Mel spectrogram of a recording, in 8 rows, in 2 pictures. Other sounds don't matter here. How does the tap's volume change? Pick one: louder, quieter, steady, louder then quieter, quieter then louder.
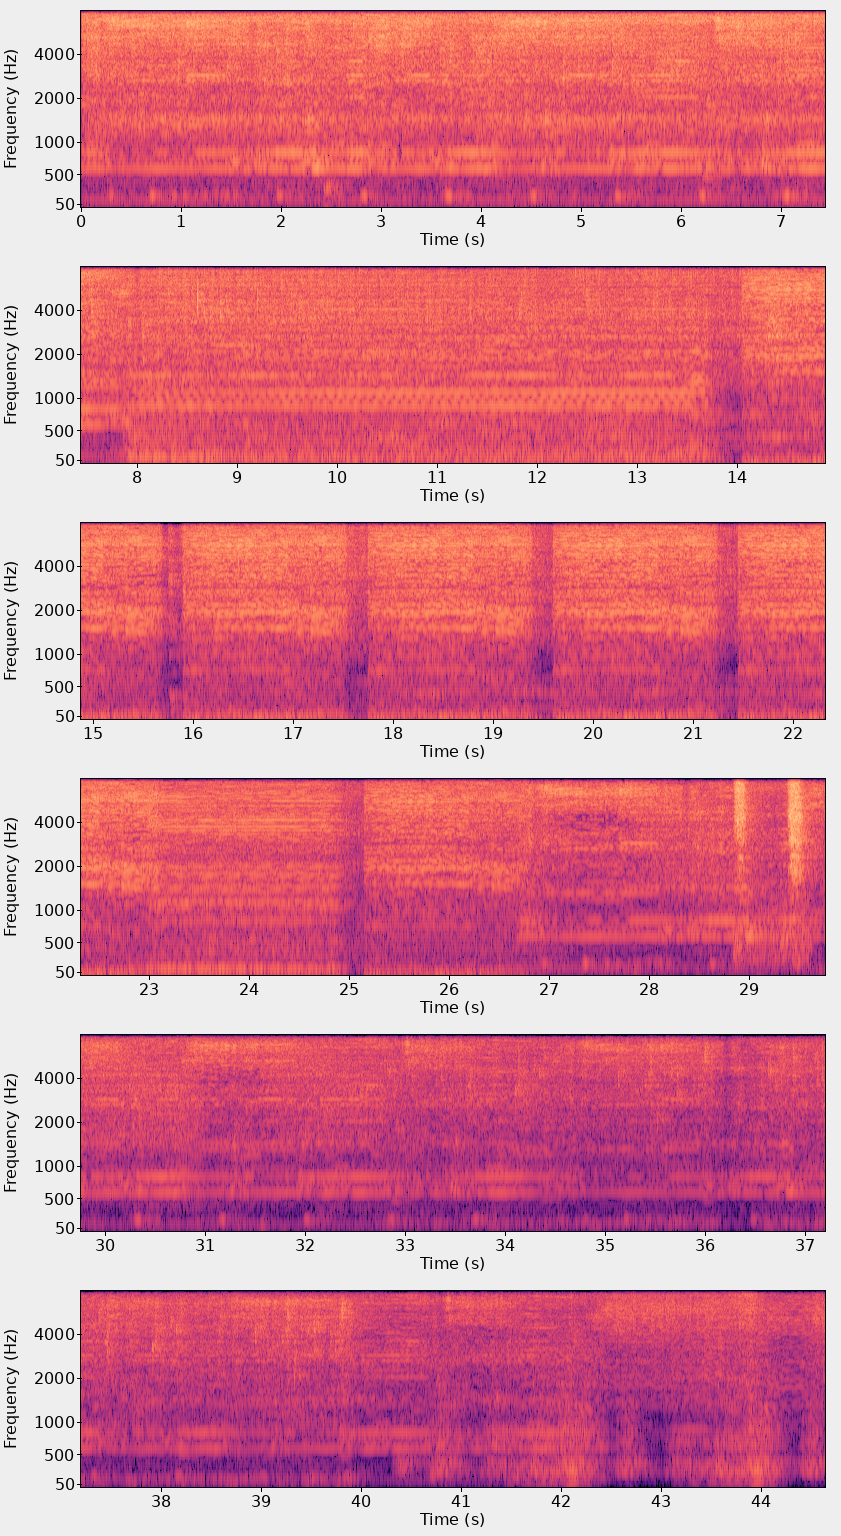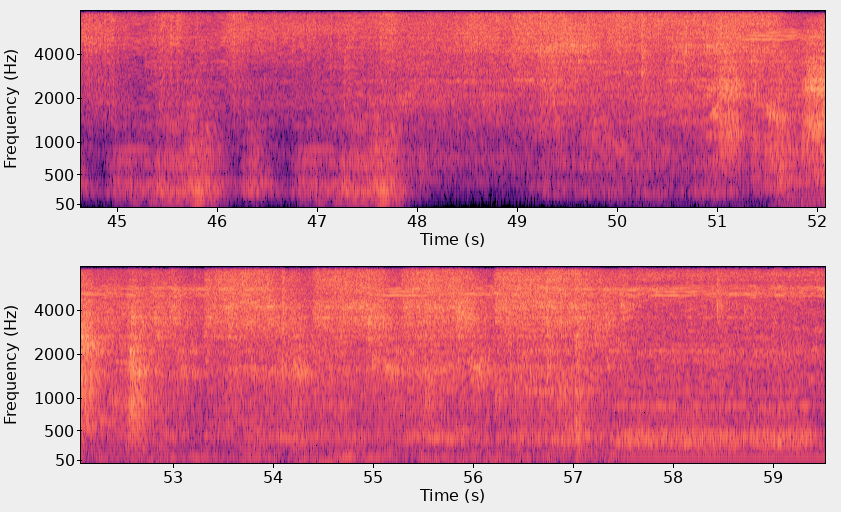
quieter then louder.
